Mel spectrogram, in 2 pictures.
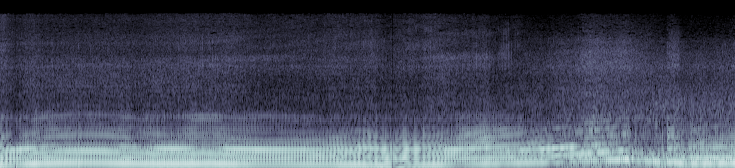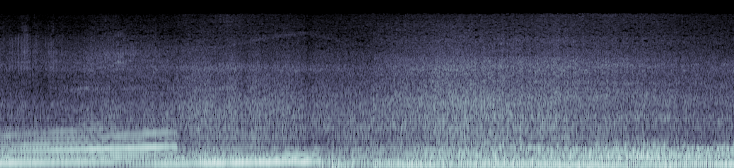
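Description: A car engine accelerating: its note dips, then climbs twice with a sudden drop between, like a gear change, before settling into a steady engine note for the last few seconds.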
